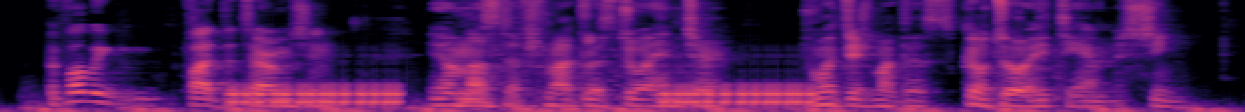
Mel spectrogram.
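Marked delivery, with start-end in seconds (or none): 2.1-5.9 raspy, rasping voice. Reading out a club doorman's game dialogue: raspy voice. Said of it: "such a raspy voice".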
